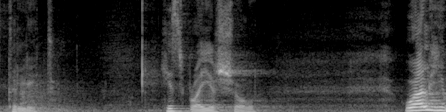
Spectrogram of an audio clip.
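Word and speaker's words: טלית: You would say talissim, but the pronunciation in Hebrew is talit.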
